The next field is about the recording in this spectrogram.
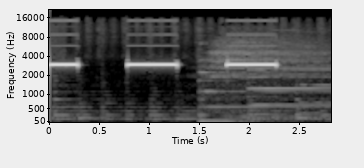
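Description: smoke alarm beeping

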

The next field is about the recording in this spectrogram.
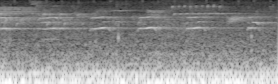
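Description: gull calling

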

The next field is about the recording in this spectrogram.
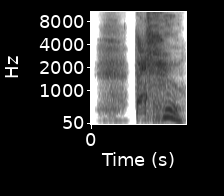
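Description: sneeze

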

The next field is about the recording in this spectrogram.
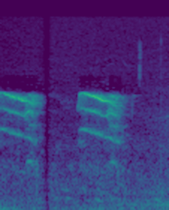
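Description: blue jay calling

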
